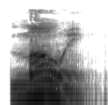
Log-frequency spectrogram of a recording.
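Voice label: "mowing", British English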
